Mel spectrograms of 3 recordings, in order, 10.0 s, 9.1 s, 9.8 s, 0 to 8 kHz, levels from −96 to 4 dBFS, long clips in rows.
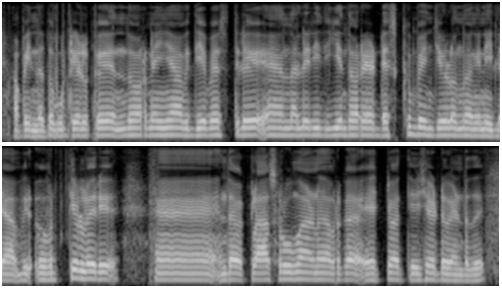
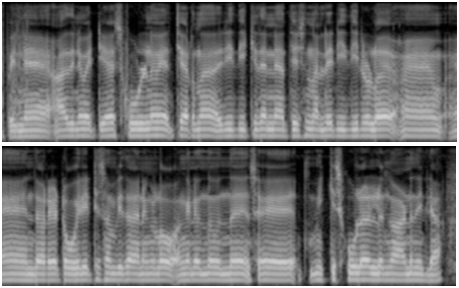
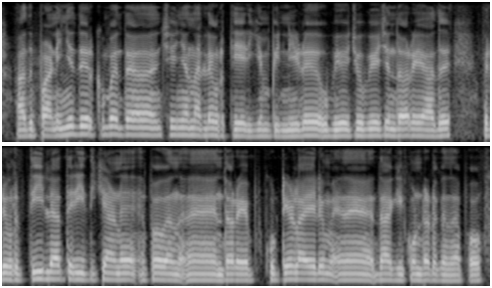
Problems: background sounds at intervals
